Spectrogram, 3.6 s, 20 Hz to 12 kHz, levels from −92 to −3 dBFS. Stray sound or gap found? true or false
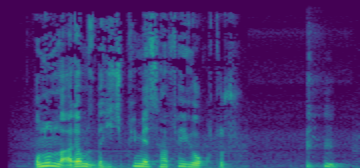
true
